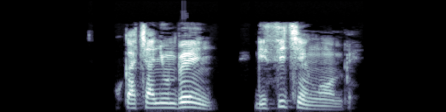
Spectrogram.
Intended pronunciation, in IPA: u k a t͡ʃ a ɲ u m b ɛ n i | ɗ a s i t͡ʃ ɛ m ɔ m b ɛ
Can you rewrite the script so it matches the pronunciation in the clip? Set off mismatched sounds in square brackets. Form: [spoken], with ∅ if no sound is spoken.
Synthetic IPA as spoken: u k a t͡ʃ a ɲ u m b ɛ [ɲ] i | ɗ [i] s i t͡ʃ ɛ [ŋ] ɔ m b ɛ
